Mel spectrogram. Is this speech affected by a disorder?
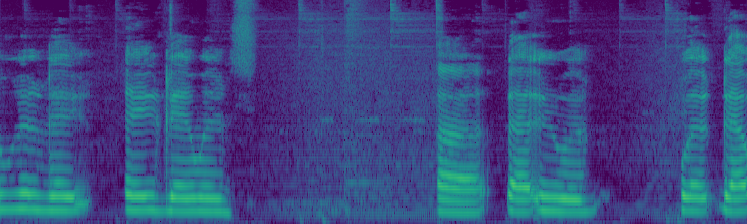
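Yes: cerebral palsy; affects voice.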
